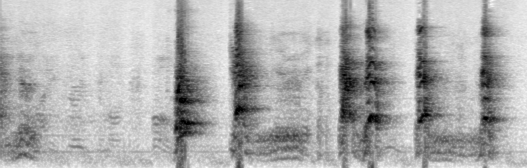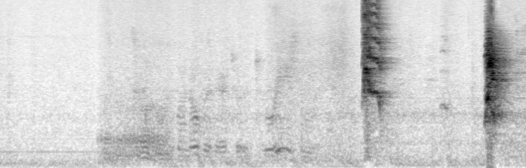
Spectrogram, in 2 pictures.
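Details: Puppies playing with a balloon and a squeak toy give sharp, short barks in a quick burst of about six within five seconds, then two more isolated yaps near the end, with faint voices in between.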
